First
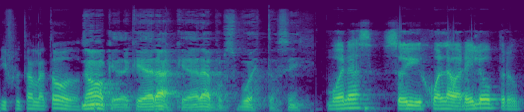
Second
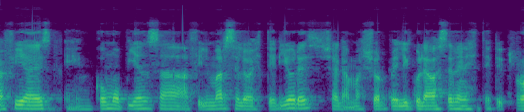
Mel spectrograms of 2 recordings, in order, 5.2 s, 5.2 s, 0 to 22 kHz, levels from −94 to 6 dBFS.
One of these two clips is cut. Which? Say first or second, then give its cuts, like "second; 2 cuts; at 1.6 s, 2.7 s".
second; 2 cuts; at 3.4 s, 3.9 s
